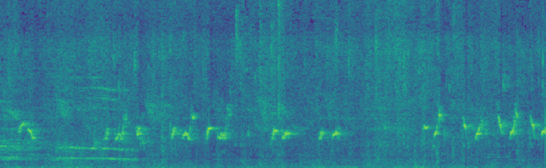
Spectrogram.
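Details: Yellow-vented bulbul female, calling nonstop in a bird-training recording set against flowing water: after a brief low whistled note, clusters of short bright chirps come in rapid bursts, backed by continuous splashing water noise.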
